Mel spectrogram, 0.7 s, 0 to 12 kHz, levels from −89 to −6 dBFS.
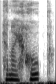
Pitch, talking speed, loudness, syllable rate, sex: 195 Hz, 255 wpm, -14 LUFS, 4.7 syllables/s, female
